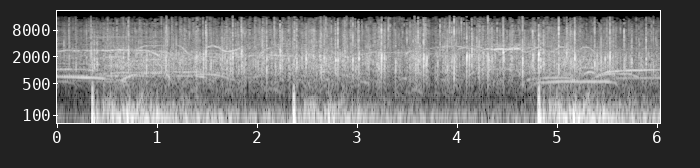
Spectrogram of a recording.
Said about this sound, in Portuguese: Aplausos eufóricos, salva de canhões, era esse o clima.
